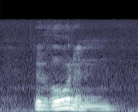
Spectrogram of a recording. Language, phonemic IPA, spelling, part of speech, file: German, /beˈvoːnən/, bewohnen, verb, De-bewohnen.ogg
- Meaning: to inhabit, to occupy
